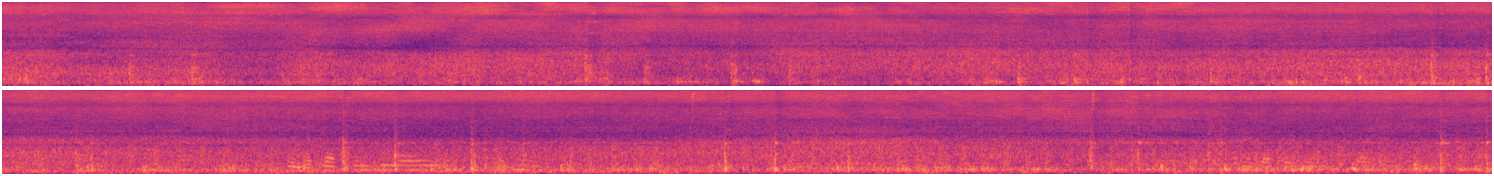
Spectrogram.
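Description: Steam-hauled passenger train running along the line, heard from a carriage window: a steady rumble and rush of wheels on rails with clickety-clack. It grows a little louder about a third of the way in, with sharper clacks from the wheels in the second half.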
